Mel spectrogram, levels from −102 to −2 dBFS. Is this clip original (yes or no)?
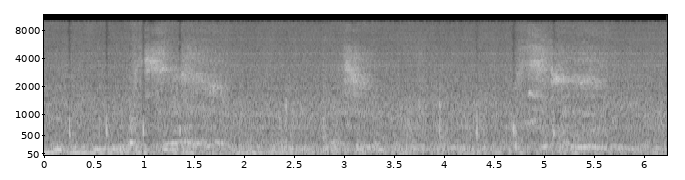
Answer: no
